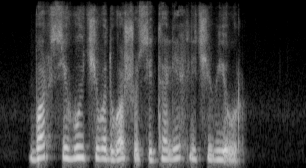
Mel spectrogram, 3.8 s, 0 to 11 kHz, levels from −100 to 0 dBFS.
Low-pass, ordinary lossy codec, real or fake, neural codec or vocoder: 9.9 kHz; Opus, 16 kbps; real; none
